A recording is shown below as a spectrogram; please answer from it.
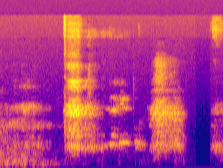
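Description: Near silence: quiet room tone with two faint breaths, about a second in and again near the end.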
